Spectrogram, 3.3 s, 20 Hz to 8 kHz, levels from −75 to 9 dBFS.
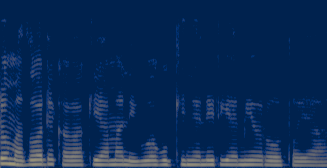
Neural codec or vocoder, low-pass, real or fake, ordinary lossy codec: codec, 24 kHz, 3.1 kbps, DualCodec; 7.2 kHz; fake; Opus, 16 kbps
